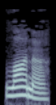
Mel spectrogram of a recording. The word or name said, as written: lana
